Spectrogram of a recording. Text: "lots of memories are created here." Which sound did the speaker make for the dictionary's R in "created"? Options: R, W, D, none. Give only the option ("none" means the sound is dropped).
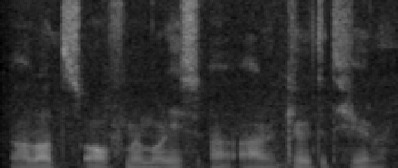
none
